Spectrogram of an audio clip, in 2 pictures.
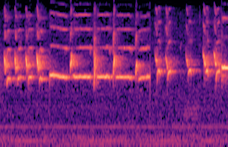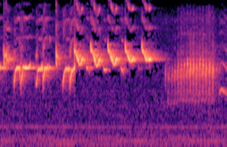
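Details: Canary singing a master song for other birds to learn: clipped chirps and steady whistled tones, then trills climbing in pitch, closing with a harsh, noisy burst.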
